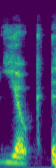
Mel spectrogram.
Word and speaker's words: yolk: Like, why is there an L in there? – Like, I don't like it either. – It makes yolk. Me, like, my brain goes yolk every time I yolk. Read it, but then I'm like, oh, nope, that's not how you say it.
